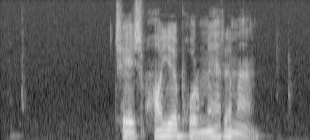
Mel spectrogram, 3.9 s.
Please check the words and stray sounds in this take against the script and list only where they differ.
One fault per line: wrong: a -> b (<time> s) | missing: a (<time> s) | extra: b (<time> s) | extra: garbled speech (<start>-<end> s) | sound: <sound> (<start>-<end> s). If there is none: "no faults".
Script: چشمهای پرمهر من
no faults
